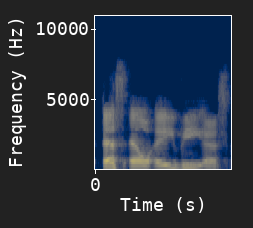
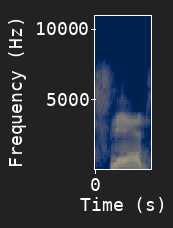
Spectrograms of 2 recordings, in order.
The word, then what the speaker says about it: Slavs: people the slobs okay s-l-a-v-s slavs not slobs like i don't pick up the stuff in my room slob slav who were the slobs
